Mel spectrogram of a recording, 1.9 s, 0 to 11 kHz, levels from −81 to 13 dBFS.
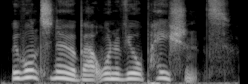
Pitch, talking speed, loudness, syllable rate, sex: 215 Hz, 290 wpm, -15 LUFS, 7.6 syllables/s, female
